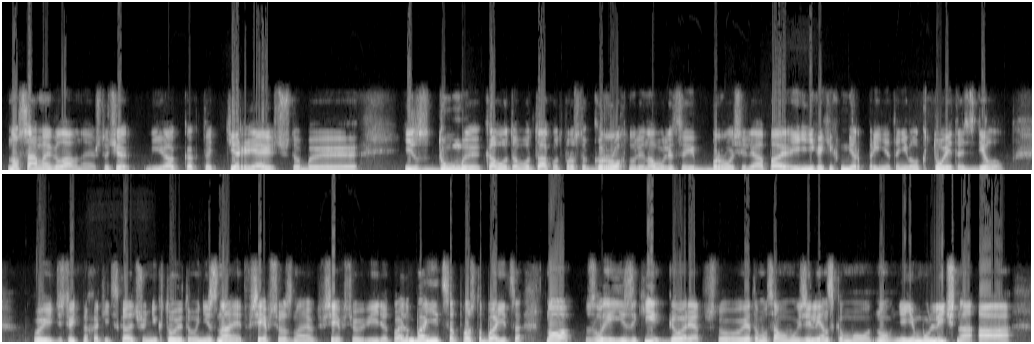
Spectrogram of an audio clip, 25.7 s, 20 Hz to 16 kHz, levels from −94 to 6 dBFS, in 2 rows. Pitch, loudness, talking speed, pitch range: 115 Hz, -15 LUFS, 150 wpm, 100-135 Hz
